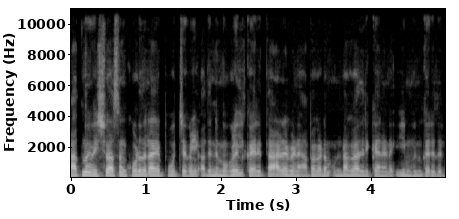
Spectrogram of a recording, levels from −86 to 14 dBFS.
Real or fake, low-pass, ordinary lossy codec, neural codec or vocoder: fake; none; none; vocoder, 22.05 kHz, 80 mel bands, HiFi-GAN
